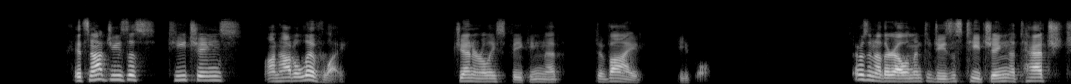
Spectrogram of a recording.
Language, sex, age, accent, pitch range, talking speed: English, male, 30-49, American, 135-185 Hz, 125 wpm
